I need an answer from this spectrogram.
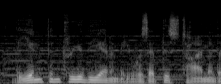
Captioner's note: voiceover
